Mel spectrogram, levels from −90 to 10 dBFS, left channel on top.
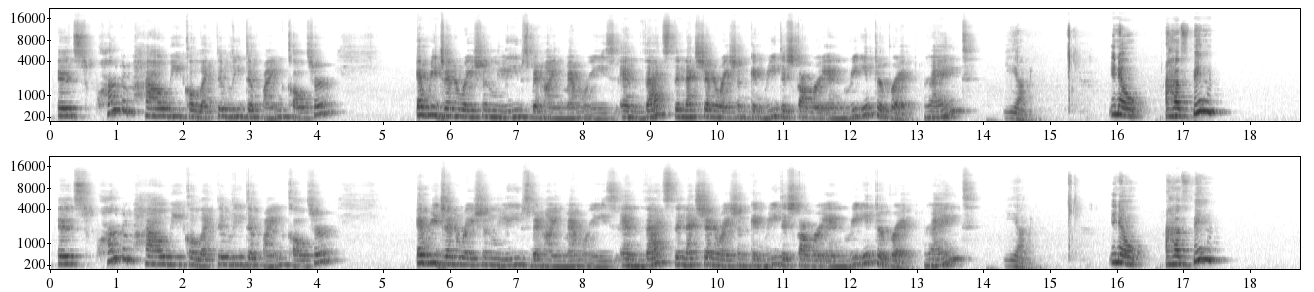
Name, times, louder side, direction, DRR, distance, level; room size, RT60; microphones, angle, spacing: voice 1, 0.1-4.2 5.5-12.8 13.1-13.8, left 1 dB, 30° left, -1 dB, 6.2 m, -28 dB
voice 2, 14.3-14.7 15.9-16.3 16.7-17.4, left 3 dB, 75° left, 3 dB, 1.7 m, -21 dB
15.5 x 12.5 x 3.2 m, 0.37 s
head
